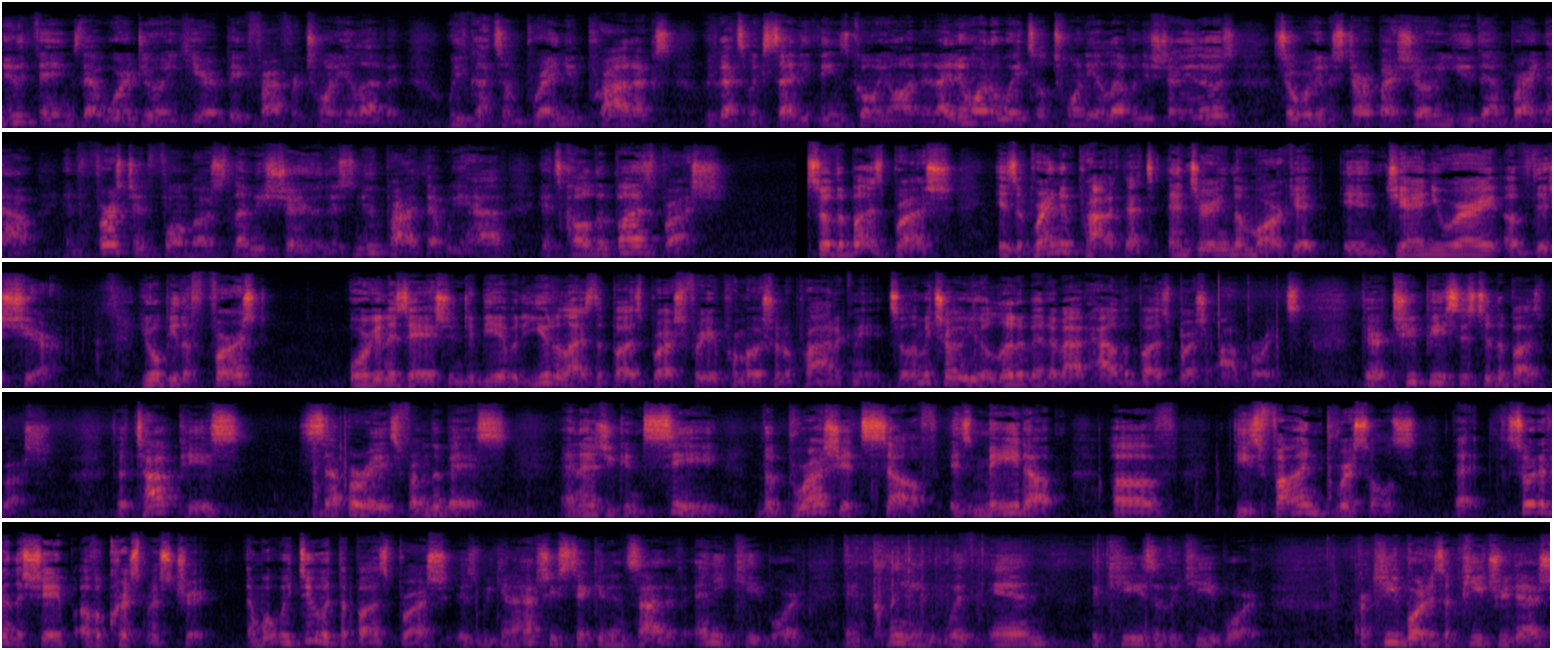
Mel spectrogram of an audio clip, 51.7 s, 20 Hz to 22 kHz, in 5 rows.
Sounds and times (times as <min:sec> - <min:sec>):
Speech: 0:00.0 - 0:51.6.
